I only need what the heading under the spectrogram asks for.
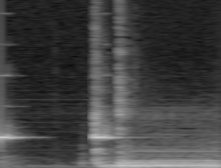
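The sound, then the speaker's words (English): A fading electronic beep, then a couple of sharp clunks give way to the steady, droning hum of a microwave oven running, with no voices. “Corn, dehydrated, then put in a microwave to literally pop.”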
